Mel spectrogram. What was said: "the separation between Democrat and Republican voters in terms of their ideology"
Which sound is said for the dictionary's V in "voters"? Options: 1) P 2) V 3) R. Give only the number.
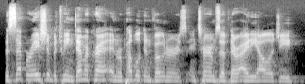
2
